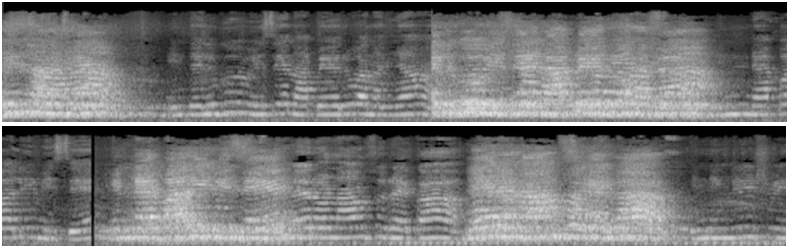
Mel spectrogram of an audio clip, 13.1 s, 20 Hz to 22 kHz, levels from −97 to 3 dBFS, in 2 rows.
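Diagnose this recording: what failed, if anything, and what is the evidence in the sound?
CD skip at playback. Mutes at 3.57 s and 7.27 to 7.31 s, then jumps. The laser left its track for another spiral turn.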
